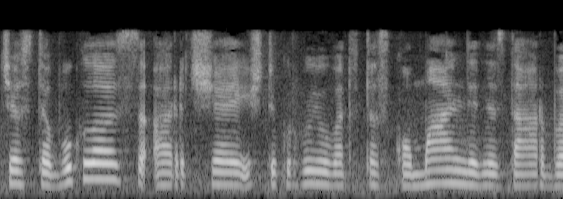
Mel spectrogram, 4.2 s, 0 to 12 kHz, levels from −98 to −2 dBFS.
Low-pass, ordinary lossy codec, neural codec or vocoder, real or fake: 7.2 kHz; AAC, 64 kbps; none; real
